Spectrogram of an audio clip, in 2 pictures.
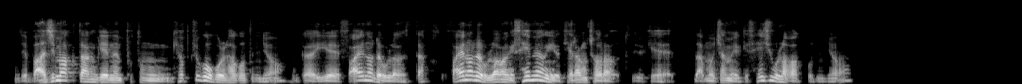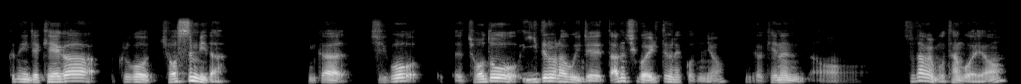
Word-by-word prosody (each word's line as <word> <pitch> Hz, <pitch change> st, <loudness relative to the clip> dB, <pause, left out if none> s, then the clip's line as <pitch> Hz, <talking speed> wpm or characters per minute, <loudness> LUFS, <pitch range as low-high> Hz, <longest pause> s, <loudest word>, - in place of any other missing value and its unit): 이제 -, -, -9 dB
마지막 185 Hz, +2 st, +2 dB
단계는 110 Hz, -6 st, +2 dB
보통 90 Hz, -6 st, -5 dB
협주곡을 150 Hz, -, +1 dB
하거든요. 75 Hz, -8 st, -5 dB
그러니까 -, -, -5 dB
이게 80 Hz, -1 st, 0 dB
파이널에 190 Hz, -1 st, +3 dB
올라가서 75 Hz, -5 st, -1 dB
딱 -, -, -8 dB, 0.2 s
파이널에 195 Hz, +1 st, +4 dB
올라간 115 Hz, +2 st, +4 dB
게 -, -, 0 dB
3 195 Hz, +2 st, +1 dB
명이에요. 200 Hz, -2 st, +3 dB
걔랑 110 Hz, -2 st, -1 dB
저랑 85 Hz, -3 st, -1 dB, 0.2 s
이렇게 -, -, -10 dB, 0.2 s
나머지 85 Hz, +3 st, -5 dB
1 95 Hz, -, -1 dB
명 -, -, -2 dB
이렇게 -, -, -7 dB
셋이 180 Hz, +3 st, -5 dB
올라갔거든요. 75 Hz, -, -4 dB, 1.8 s
근데 125 Hz, -1 st, -3 dB
이제 110 Hz, -1 st, +2 dB
걔가 150 Hz, -, +3 dB, 0.2 s
그러고 115 Hz, -1 st, 0 dB
졌습니다. 130 Hz, 0 st, +2 dB, 0.8 s
그러니까 -, -, 0 dB, 0.2 s
지고 135 Hz, +10 st, 0 dB, 0.4 s
저도 145 Hz, +5 st, +4 dB
2 110 Hz, +2 st, -4 dB
등을 155 Hz, -1 st, +4 dB
하고 120 Hz, -4 st, +2 dB
인제 85 Hz, -3 st, -1 dB
다른 155 Hz, -, +1 dB
친구가 150 Hz, -9 st, +1 dB
1 105 Hz, -, -4 dB
등을 125 Hz, -4 st, -2 dB
했거든요. 85 Hz, -, -10 dB, 0.2 s
그러니까 110 Hz, -, -14 dB
걔는 100 Hz, -4 st, -3 dB
어 -, -, -14 dB, 0.6 s
수상을 -, -, 0 dB
못 -, -, -8 dB
한 -, -, -1 dB
거예요. 70 Hz, -, -3 dB
115 Hz, 350 characters per minute, -16 LUFS, 95-150 Hz, 1.8 s, 파이널에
